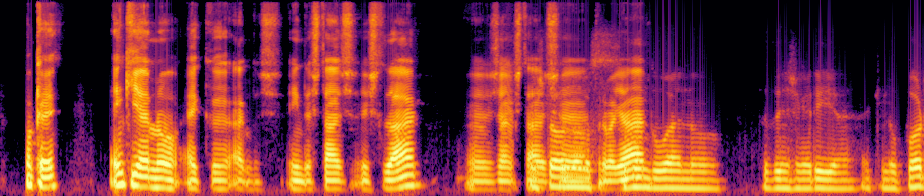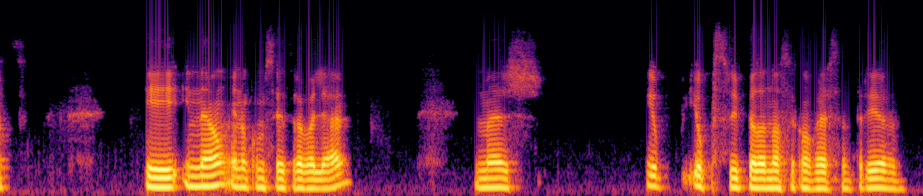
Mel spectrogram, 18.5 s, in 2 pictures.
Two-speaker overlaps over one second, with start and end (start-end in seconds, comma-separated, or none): 5.3-6.5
